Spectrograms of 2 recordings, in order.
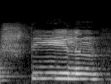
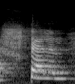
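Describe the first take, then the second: First: "stellen" with a long e, like "stehlen"; students' mistake. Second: "stellen" with a short, open e; correct short vowel. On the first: Teacher imitates her students' mistake, long-vowel "stellen". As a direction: stretch the first e of "stellen". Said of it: "elas falam". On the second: Teacher gives the intended word, short-vowel "stellen". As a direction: keep the e in "stellen" quick. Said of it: "Em vez de falar". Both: Shown as a demonstration.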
